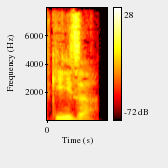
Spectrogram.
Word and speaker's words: Giza: already he asked this Giza Hassan agreed he pronounced it more like J I always thought the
